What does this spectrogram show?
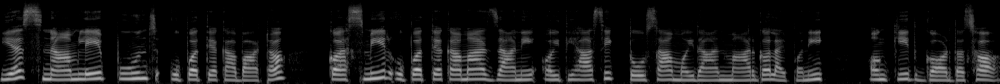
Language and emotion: Nepali, neutral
